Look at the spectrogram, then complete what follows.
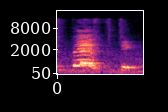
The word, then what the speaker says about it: fifty: I wish we did this one is fifty with the strong first syllable okay fifty okay everybody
